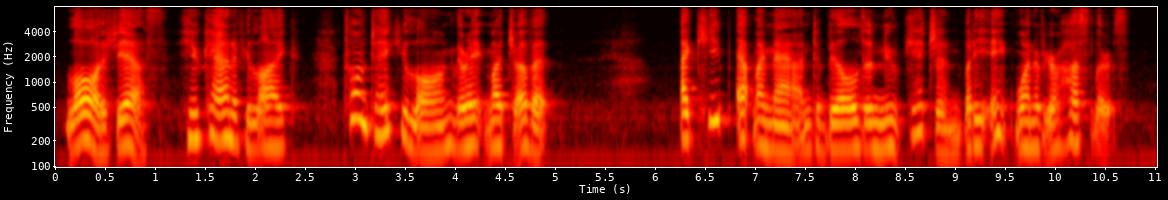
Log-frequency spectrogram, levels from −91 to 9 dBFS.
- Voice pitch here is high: No, medium, 180 Hz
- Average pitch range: No, wide, 5.9 semitones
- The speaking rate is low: No, average, 175 wpm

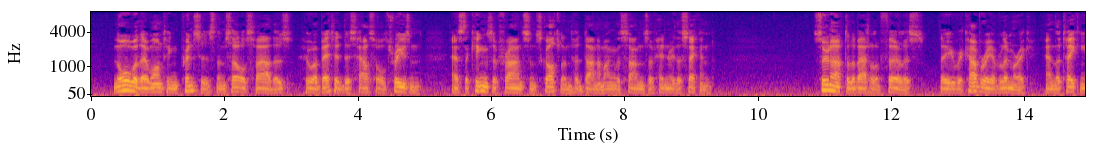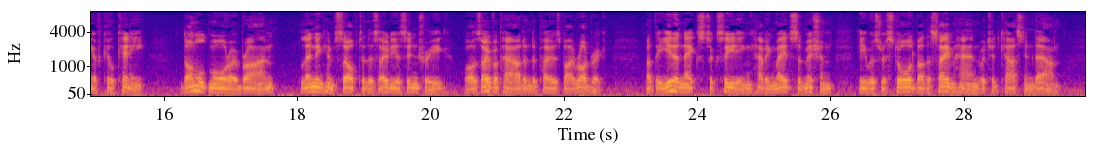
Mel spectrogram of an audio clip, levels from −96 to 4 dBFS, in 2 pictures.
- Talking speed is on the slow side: No, average, 155 wpm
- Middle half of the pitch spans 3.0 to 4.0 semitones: Yes, average, 3.3 semitones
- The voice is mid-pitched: No, very low, 95 Hz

